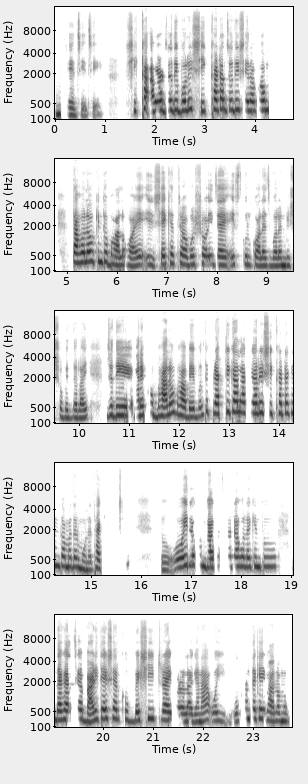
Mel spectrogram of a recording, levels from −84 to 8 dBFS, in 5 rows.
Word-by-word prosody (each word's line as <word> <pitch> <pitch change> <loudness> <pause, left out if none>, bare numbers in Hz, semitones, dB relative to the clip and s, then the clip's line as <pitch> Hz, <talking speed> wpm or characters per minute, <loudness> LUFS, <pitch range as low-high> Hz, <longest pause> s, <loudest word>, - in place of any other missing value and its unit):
জ্বী, 195 -1 -2 0.2
জ্বী, - - -13
জ্বী, - - -18 0.7
শিক্ষা 280 +5 +2
আবার 285 +3 +5
যদি 305 0 +2
বলি 295 +3 +4 0.2
শিক্ষাটা 315 +4 +3
যদি 310 +1 0
সেরকম 290 +1 +1 0.9
তাহলেও 300 +2 +6
কিন্তু 310 -1 +2 0.2
ভালো 225 0 +1
হয়। 210 +1 -1 0.2
এ - - -6 0.2
সেক্ষেত্রে 260 +2 -1
অবশ্যই 240 +1 -3
যে 235 - +1 0.2
এই 235 - -5
স্কুল 245 -1 -7
কলেজ 215 -1 -1
বলেন 215 +1 +2
বিশ্ববিদ্যালয় 210 -1 -4 0.5
যদি 275 0 +1 0.4
মানে 255 +1 +3
খুব 330 - -6 0.2
ভালোভাবে 260 -4 +4
বলতে 270 +10 -6
প্র্যাকটিক্যাল 360 +4 +4
আকারে 335 0 +2
শিক্ষাটা 325 0 -1
কিন্তু 315 -2 -1
আমাদের 280 0 0
মনে 205 -1 -3
থাকে 245 -2 -2 0.2
বেশি। 365 - -29 0.7
তো 210 - -10 0.3
ঐরকম 320 +3 +2
ব্যবস্থাটা 295 +2 -2
হলে 285 -1 0
কিন্তু 290 0 0 0.6
দেখা 260 +1 +5
যাচ্ছে 300 -2 -12 0.2
বাড়িতে 255 +7 +2
এসে 305 +1 -8
আর 280 - -5
খুব 265 -3 -6 0.2
বেশি 255 +5 -1 0.2
ট্রাই 250 -2 +2
করা 215 0 -3
লাগে 210 0 -4
না। 230 - -3 0.2
ওই 235 0 -4 0.4
ওখান 285 +7 -7
থেকেই 290 0 0
ভালো 230 0 -3
মু - - -1
275 Hz, 145 wpm, -19 LUFS, 235-305 Hz, 0.9 s, তাহলেও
